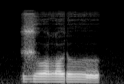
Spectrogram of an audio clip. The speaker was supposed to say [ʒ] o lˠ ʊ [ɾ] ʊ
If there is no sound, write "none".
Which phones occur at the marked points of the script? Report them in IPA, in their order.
ʒ, ɾ

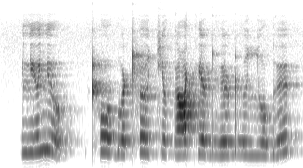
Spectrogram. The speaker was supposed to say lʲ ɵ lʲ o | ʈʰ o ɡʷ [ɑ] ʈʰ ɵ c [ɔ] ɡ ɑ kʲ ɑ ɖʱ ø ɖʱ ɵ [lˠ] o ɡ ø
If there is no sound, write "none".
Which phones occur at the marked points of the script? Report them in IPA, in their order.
ɑ, ɵ, ʎ

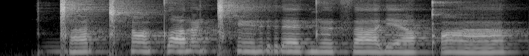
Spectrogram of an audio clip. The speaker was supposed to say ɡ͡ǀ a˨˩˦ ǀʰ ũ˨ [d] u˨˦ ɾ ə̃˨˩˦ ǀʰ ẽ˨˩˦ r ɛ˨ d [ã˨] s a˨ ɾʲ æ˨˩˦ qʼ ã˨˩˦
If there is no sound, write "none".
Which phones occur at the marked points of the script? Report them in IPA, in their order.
tˤ, ə̃˨

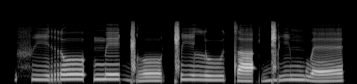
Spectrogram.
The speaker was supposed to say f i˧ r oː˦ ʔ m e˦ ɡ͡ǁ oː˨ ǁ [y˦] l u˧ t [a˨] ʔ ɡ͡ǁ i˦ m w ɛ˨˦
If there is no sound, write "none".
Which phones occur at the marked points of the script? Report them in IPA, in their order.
i˦, a˨

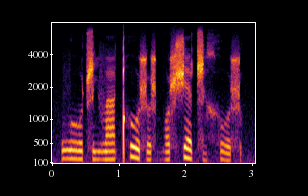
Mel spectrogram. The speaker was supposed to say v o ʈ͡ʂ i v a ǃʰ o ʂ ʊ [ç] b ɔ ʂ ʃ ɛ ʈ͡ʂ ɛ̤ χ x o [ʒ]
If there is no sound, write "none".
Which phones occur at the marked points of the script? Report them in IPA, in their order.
ʂ, ʂ

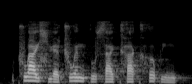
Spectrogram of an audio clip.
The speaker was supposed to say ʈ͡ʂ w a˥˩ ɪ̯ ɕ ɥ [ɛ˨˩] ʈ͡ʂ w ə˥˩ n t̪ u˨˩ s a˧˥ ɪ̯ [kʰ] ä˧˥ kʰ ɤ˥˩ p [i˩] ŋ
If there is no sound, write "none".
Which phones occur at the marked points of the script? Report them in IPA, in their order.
ɛ˨˩, kʰ, i˩

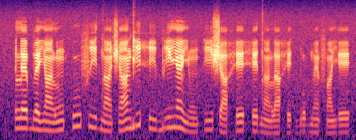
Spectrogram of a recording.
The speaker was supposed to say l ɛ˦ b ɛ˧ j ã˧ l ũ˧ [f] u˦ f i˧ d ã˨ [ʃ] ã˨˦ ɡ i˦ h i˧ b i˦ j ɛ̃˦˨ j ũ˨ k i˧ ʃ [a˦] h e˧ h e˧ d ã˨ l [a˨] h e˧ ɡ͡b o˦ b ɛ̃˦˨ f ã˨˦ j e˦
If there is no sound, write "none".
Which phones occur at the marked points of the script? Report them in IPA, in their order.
h, ʃ, a˨, a˧

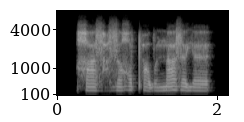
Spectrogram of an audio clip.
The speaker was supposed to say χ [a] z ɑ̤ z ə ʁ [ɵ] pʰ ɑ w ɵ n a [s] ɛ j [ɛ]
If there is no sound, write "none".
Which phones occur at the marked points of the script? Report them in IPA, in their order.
a, ɵ, z, ɛ

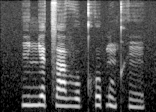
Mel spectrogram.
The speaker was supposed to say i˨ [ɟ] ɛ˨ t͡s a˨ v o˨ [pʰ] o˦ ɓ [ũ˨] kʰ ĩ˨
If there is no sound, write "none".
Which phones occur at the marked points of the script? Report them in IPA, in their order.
ɲ, kʰ, ũ˨

